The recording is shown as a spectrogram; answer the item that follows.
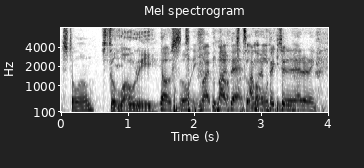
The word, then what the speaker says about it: Stallone: Guys, Jay Will, Sylvester Stallone, that's how you say it, right? Stallone?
